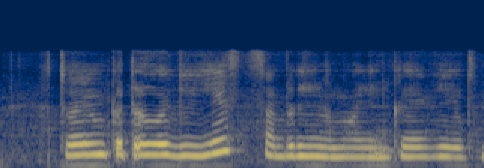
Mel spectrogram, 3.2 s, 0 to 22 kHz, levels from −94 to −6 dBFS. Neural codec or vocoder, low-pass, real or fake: codec, 24 kHz, 1 kbps, SNAC; 7.2 kHz; fake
